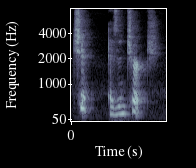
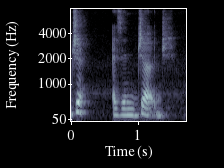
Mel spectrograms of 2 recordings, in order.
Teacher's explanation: The voiceless symbol represents the sound ch as in church, and the voiced one the sound j as in judge.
